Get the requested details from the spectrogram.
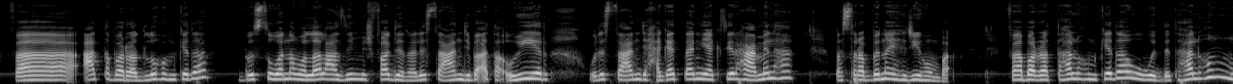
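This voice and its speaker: A woman's voice: a little high, darkish tone, dry recording. A woman in her thirties with an Egyptian accent, a mother chatting casually through a home cooking voice-over and telling stories sprinkled with religious phrases. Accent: Egyptian Arabic.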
